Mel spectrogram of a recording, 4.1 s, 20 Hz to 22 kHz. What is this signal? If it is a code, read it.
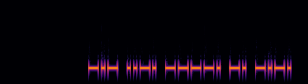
Morse code, heard as a keyed tone, about 28 wpm, 700 Hz. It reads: KF9NC
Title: USA Call Signs - 5 Characters - 8x Character Spacing - 28wpm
